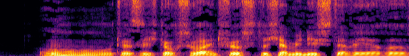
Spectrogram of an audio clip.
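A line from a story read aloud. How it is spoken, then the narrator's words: Exclaimed. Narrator (German): rief der Oberst aus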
